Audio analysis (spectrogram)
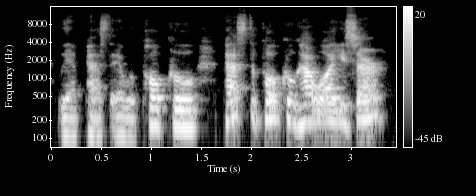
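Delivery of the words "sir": normal talking voice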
